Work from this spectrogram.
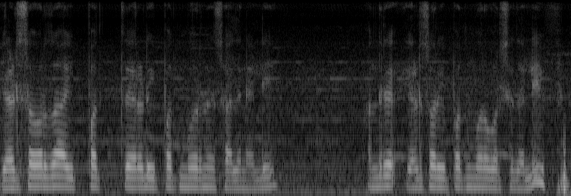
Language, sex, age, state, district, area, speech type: Kannada, male, 18-30, Karnataka, Koppal, rural, spontaneous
